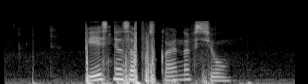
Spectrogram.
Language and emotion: Russian, neutral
